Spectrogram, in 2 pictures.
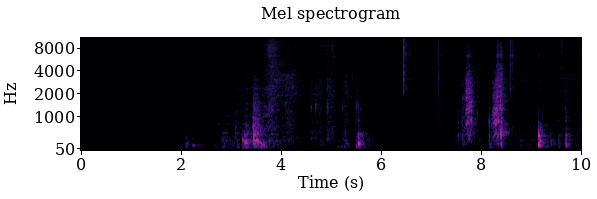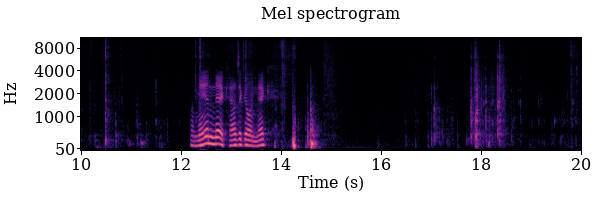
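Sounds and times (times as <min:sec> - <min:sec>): plastic wrap crinkling and tearing: 0:17.6 - 0:20.0.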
